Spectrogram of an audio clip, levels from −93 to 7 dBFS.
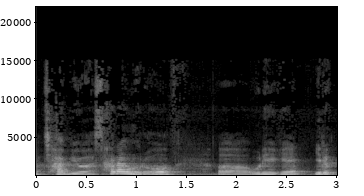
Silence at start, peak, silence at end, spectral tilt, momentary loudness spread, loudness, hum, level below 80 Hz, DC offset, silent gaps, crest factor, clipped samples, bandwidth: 0 s; -12 dBFS; 0 s; -7.5 dB/octave; 10 LU; -28 LUFS; none; -54 dBFS; under 0.1%; none; 14 dB; under 0.1%; 15 kHz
